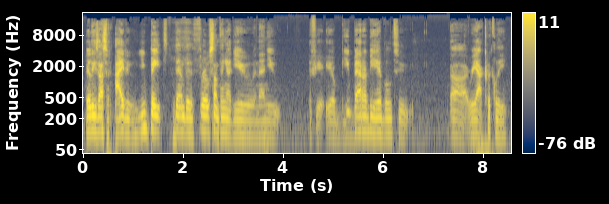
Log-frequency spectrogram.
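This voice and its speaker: A man co-hosting a podcast, chatting casually about gaming in a halting way, often rephrasing himself mid-thought. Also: fairly low pitch, no echo. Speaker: podcast co-host.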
